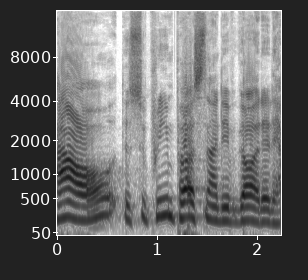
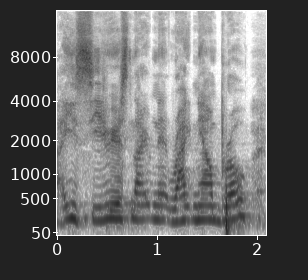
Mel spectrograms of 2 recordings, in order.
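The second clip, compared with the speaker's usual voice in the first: mock-incredulous California bro, softer; California guy; 7 dB quieter than usual. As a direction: lightly imitate a stunned California dude. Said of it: "he's a California guy".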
